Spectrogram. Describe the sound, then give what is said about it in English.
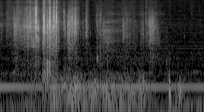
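Paper crinkling and rustling as a winner's name is drawn from a hat, with a busy burst of crumpling early on that settles into softer, intermittent rustles. “You want to pick a winner? Oh, yeah, we got to do that. All right, go ahead, draw from the hat.”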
